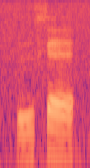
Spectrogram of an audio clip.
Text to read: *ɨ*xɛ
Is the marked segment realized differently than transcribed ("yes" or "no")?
no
